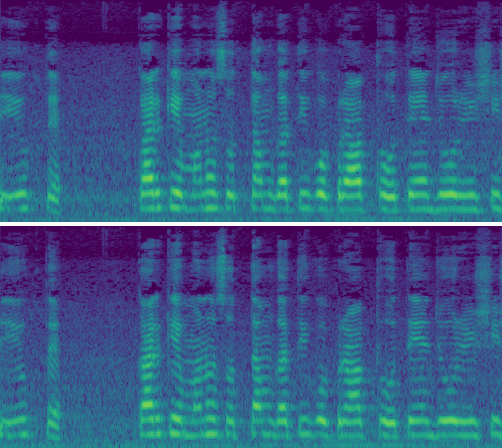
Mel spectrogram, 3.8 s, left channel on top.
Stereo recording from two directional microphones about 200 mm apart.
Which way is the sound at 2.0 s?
20° right (ahead or behind).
